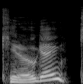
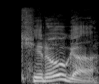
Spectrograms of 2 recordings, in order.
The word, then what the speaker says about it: Quiroga: Anyway, so today we are talking about Horacio Quiroga. – Horacio Quiroga. – That's how you say it if you're not from, you know, Northwest Arkansas.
